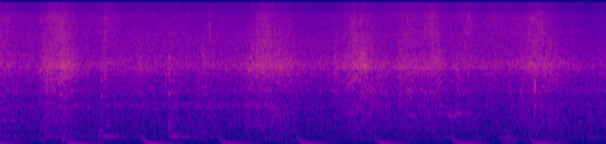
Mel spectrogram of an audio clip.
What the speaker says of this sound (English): we are going to let those two things saute with our Italian sausage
